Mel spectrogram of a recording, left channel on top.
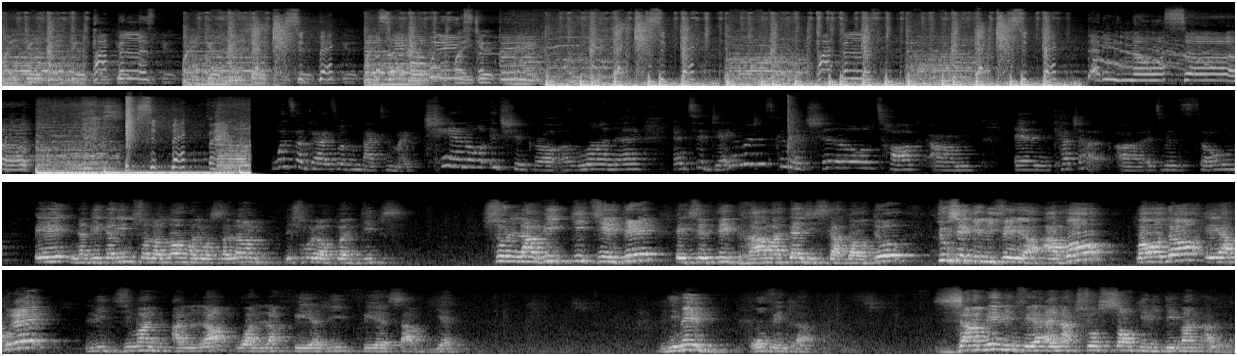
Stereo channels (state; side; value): different; both; correlation 0.00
